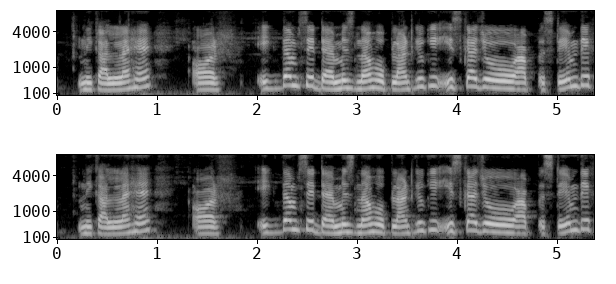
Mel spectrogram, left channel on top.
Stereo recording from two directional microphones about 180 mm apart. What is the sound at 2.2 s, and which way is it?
Speech, 20° left (ahead or behind).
